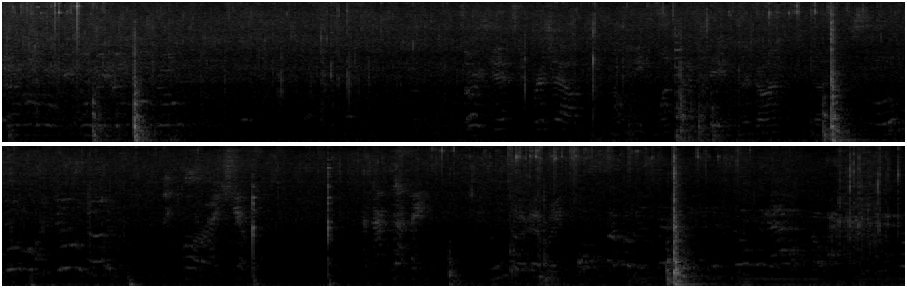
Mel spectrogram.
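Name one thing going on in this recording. A spatula knocks and scrapes against a pan and a plate.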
